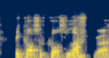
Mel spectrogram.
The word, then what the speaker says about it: Loughborough: pronounce because of course Loughborough has got exactly the same syllables uh pronouncing completely different ways in the same word because the front half of it is lock meaning Lake the back end of it is Germanic as in Edinburgh and Hamburg etc etc or we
